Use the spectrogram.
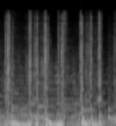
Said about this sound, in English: Like, these chips are good. These chips are good. These chips are good. These chips are good. Crunchy, crunchy.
